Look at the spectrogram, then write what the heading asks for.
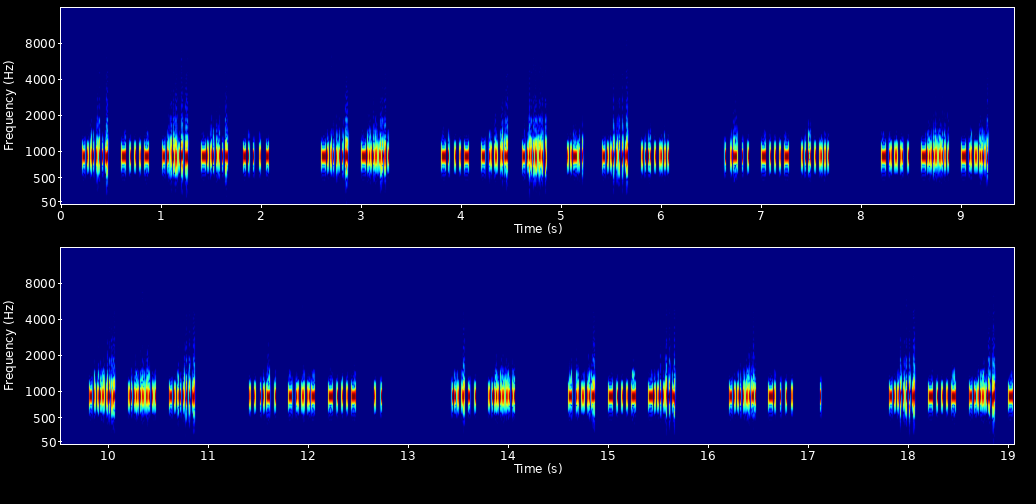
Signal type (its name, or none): Hellschreiber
